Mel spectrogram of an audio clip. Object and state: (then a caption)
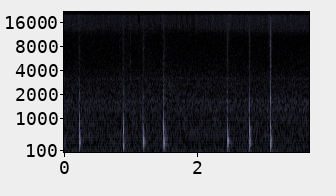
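Ripe pumpkin, hollow thump. A pumpkin in the field is thumped seven times in an uneven rhythm, each thump a short, dull, hollow knock with almost no ring. The hollow sound shows the pumpkin is ripe and ready to harvest, following a fingernail test that showed the skin is hard enough.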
